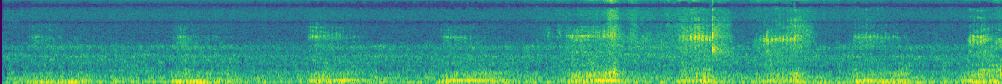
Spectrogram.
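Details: Pet puma (mountain lion) kept at home, making a low rumbling purr in steady bursts roughly every two seconds, with faint background noise.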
